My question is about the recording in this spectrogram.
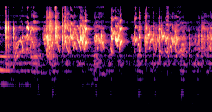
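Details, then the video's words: Rainbow and classic budgerigars calling in a group, giving harsh, buzzy squawks and rapid chirps that overlap in irregular bursts, with one loud run of scratchy notes near the middle. "বাজরিগার পাখি"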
